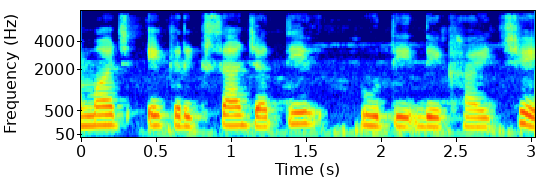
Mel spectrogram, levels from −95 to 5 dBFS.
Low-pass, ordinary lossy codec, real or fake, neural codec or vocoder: 7.2 kHz; none; real; none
